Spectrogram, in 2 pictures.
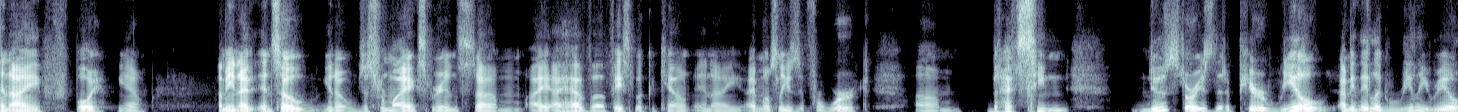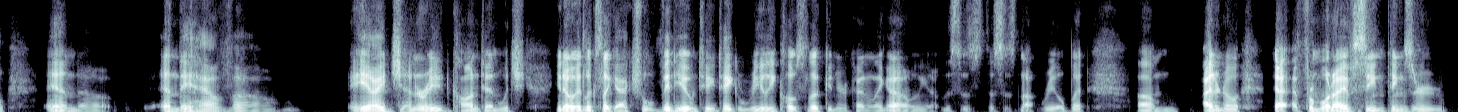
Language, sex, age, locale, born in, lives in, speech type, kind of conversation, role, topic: English, male, 55-59, en-US, United States, United States, conversation, unstructured, none, Should companies be responsible for fake news on their platforms?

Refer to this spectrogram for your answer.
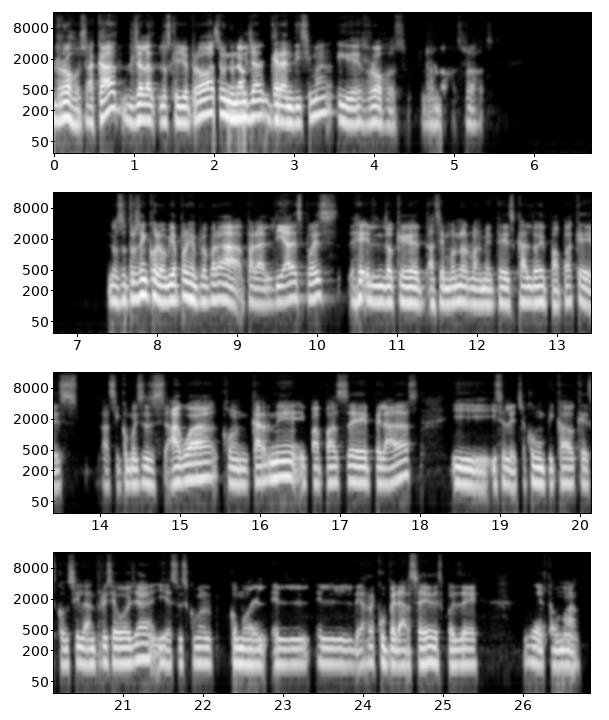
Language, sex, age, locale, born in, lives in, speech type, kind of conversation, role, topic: Spanish, male, 40-44, es-CO, Colombia, United States, conversation, unstructured, none, ¿Te gusta probar comidas nuevas o prefieres la comida tradicional?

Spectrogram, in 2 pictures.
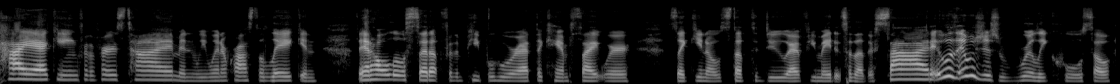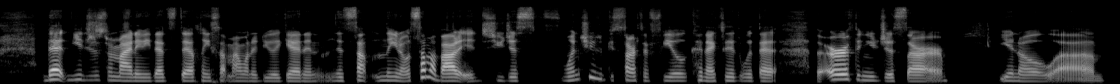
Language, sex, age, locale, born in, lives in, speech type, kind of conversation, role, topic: English, female, 30-34, en-US, United States, United States, conversation, unstructured, none, How does spending time outside affect your mood?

